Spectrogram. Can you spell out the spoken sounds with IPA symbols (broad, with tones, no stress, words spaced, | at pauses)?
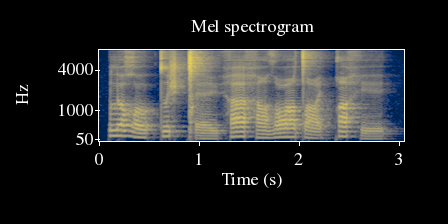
lʊ˥ ʁoː˧ʔtʷa˥ʃǀɛː˩y̯haː˥ ha˧ðˤoː˥y̯tˤe˧ | qa˥hɪː˩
